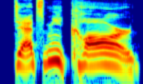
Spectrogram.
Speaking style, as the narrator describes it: shouted Draco angrily

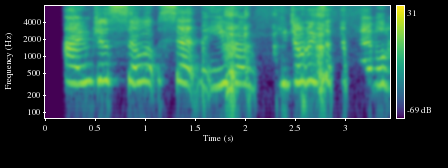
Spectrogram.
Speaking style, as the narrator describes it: Hermione sobbed femininely

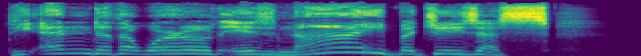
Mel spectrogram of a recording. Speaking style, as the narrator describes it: The good sister O'Henehy bellows at the heavens

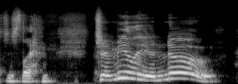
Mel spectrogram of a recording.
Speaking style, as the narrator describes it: Poldry yells

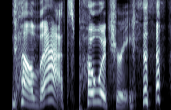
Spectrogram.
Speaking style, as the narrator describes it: Marco said, laughing

